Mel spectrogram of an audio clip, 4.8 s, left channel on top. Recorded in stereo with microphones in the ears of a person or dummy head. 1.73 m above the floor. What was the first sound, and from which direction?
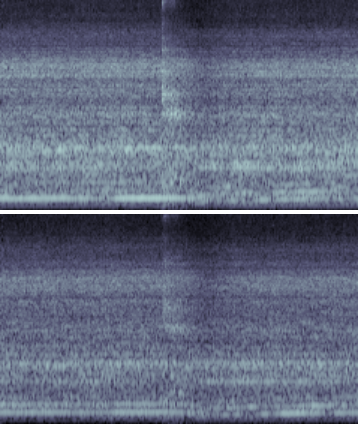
A fan, 45° left (ahead or behind).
